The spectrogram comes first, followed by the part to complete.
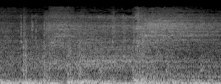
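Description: Television news closing theme music with percussion hits and a whooshing sweep near the end.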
